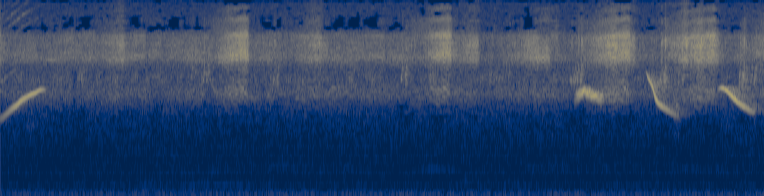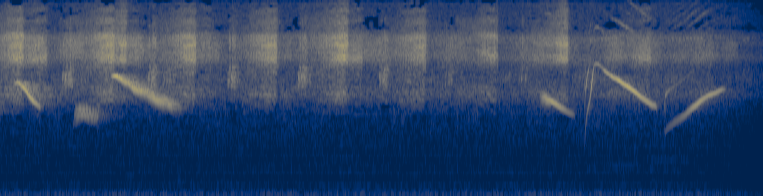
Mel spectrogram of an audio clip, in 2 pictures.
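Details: Song of a wild buff-throated saltator visiting a fruit-tree backyard: a string of rich whistled notes, some rising and some dropping, delivered in loose phrases about two per second, with loud pulsing crickets throughout.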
